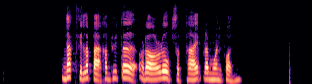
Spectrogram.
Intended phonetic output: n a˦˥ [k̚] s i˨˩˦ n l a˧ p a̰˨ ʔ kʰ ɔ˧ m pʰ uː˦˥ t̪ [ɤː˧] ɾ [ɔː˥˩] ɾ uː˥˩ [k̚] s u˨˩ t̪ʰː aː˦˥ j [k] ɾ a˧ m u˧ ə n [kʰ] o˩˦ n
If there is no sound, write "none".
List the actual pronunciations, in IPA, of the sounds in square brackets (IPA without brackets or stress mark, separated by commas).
k̚, ɤː˥˩, ɔː˧, p̚, p, pʰ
